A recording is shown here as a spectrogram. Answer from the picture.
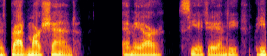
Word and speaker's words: Marchand: Canadian guy and his name is Brad Marand, M A R C H A N D. But he pronounces it Marchand because I'm sure he was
